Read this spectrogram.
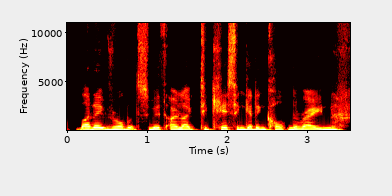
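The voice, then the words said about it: Badly done put-on accent imitating someone. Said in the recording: “That accent was atrocious. ... Yes, it was, because I'm terrible at all accents”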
